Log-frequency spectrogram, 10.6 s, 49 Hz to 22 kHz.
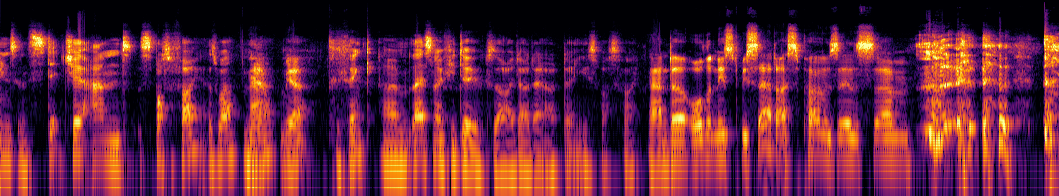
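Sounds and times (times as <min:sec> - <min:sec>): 
speech: 0:00.0 - 0:10.5
harsh raspy coughs: 0:09.2 - 0:10.5.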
